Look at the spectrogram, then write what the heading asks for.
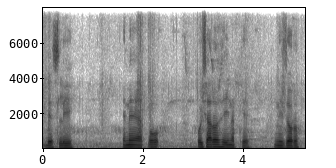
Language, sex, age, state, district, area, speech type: Assamese, male, 30-45, Assam, Barpeta, rural, spontaneous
